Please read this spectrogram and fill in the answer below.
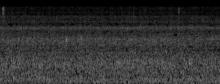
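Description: A small mountain creek running over rocks, a steady, even rush of water.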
